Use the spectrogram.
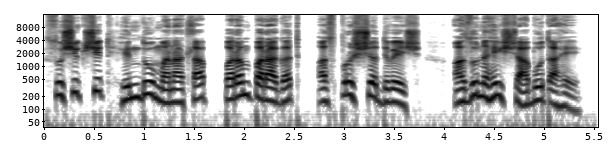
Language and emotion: Marathi, neutral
